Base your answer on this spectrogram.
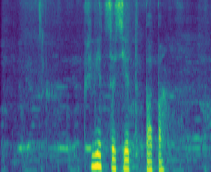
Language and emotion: Russian, neutral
